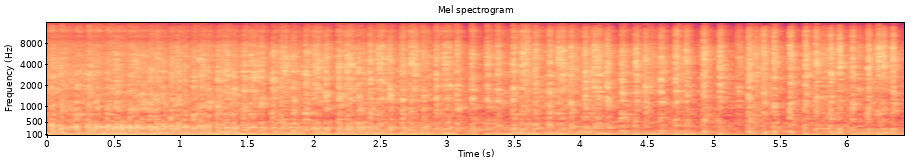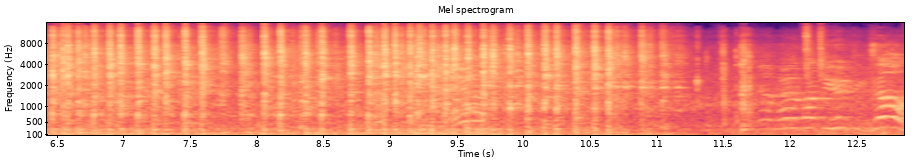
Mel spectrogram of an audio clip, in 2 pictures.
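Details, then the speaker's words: Engine's first start after a transplant: rough running with rapid sharp ticking puffs, about three or four a second; owner suspects an exhaust leak. "the battery pump yeah i might have an exhaust leak"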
